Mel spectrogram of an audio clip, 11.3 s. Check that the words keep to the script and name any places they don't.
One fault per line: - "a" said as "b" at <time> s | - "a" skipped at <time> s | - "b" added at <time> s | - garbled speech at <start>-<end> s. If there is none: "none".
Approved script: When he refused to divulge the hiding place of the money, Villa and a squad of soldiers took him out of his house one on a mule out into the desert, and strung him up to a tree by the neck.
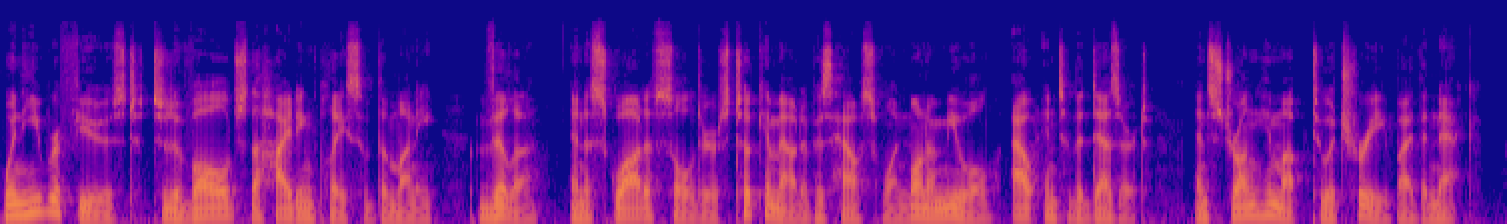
none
